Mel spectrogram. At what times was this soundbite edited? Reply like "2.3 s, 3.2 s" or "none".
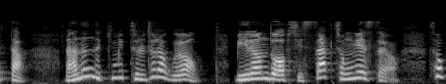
1.3 s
